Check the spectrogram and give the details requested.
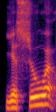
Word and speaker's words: Yeshua: You say yes, Yesu, but there's no so no side no Yeshu. What Yeshu? It is Yeshua or Yeshua.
